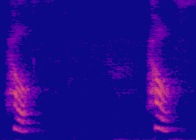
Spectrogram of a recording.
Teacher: And don't forget to really make this TH sound with health. Remember to stick your tongue between your teeth.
